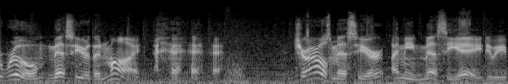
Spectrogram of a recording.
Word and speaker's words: Messier: m43 well young lady the m stands for Messier pronounce Messier not Messier as in is your room messier than mine Charles Messier I mean Messier to be precise was a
